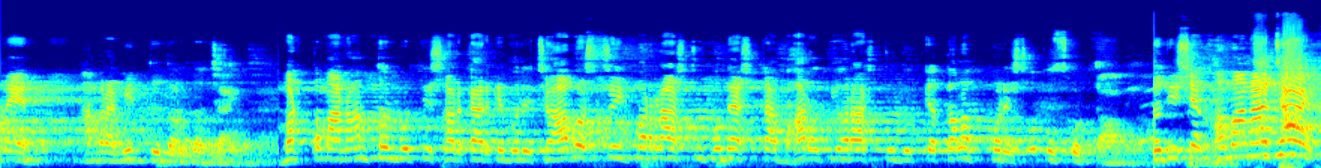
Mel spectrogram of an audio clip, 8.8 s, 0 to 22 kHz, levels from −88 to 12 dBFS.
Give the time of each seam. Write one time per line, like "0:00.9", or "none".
0:01.7
0:07.7

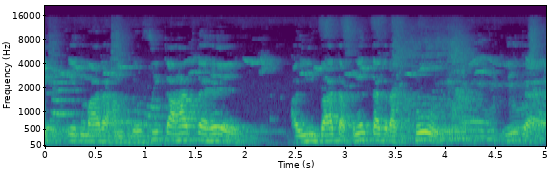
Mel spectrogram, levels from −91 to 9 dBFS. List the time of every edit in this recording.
none

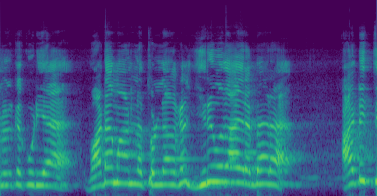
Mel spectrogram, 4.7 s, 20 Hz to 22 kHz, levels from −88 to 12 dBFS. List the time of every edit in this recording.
0:01.0

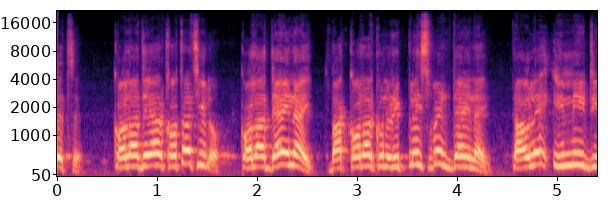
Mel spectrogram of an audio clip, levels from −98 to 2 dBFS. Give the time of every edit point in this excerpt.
0:01.7
0:02.6
0:04.4

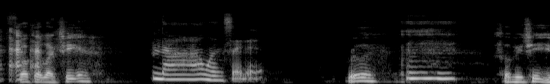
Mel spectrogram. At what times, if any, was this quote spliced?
none

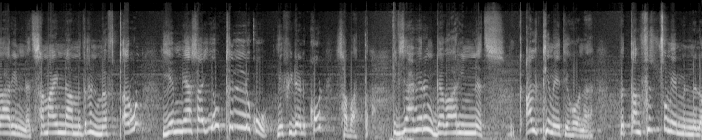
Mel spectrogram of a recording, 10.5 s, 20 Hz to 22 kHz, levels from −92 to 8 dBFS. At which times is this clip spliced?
0:05.9

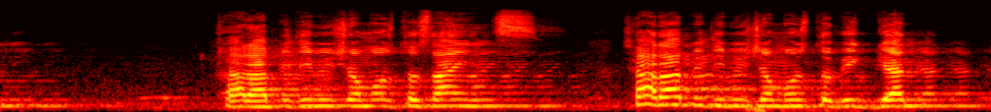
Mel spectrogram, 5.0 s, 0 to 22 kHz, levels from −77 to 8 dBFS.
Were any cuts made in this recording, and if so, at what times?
none

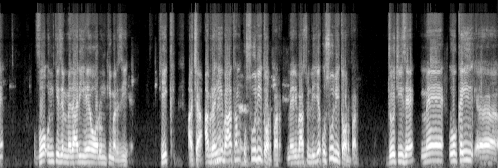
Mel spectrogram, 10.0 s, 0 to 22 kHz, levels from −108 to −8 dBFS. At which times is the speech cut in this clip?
none

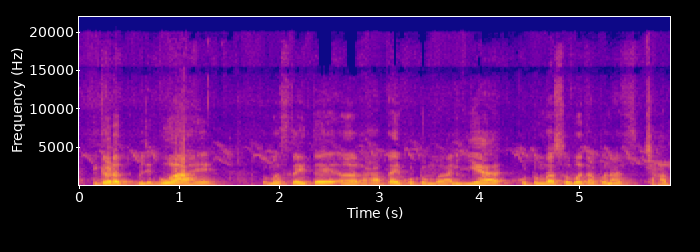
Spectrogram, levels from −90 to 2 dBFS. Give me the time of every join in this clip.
none

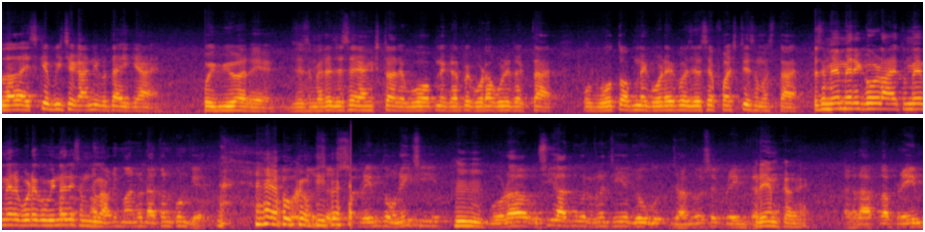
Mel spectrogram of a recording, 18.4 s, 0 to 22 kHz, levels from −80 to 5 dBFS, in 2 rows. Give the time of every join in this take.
0:01.9
0:08.1
0:12.7

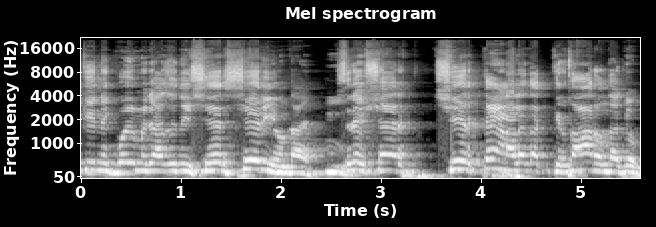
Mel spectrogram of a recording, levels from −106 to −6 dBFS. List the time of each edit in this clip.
none

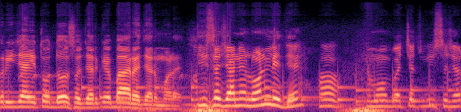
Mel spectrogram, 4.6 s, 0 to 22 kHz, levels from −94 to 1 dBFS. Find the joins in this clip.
0:01.8

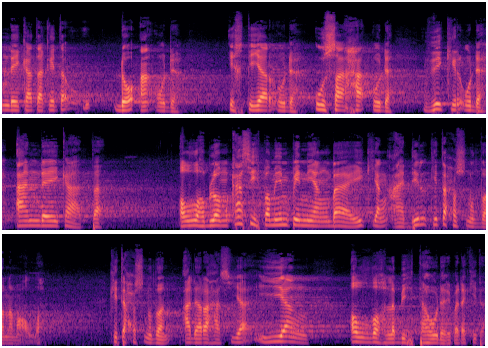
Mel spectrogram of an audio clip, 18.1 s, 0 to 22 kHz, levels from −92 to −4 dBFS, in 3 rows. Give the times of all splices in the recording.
none

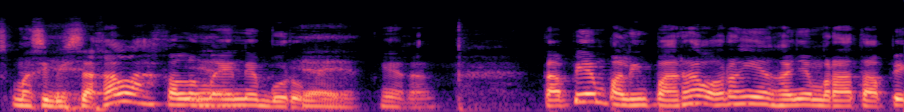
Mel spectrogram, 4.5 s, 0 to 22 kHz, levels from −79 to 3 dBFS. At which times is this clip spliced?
none

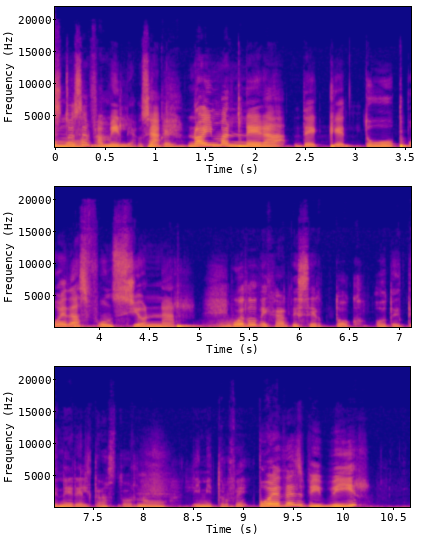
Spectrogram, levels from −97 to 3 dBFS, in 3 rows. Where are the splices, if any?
0:05.2
0:09.0

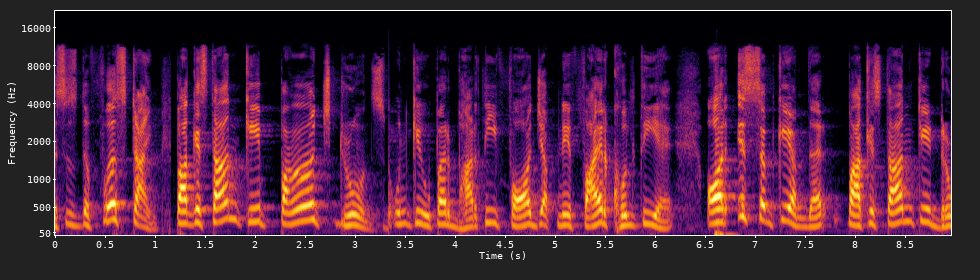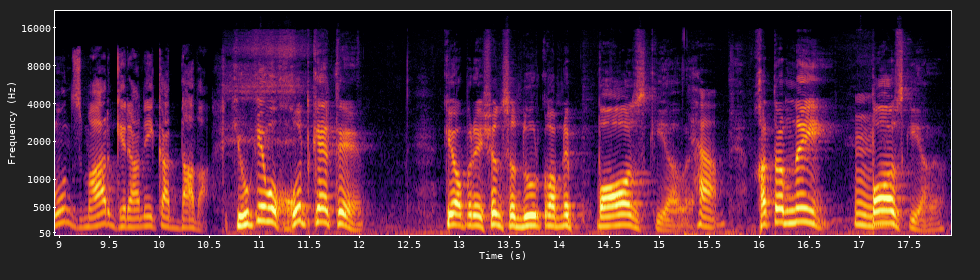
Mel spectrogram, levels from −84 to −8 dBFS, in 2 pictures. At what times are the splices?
0:01.0
0:03.4
0:10.6

